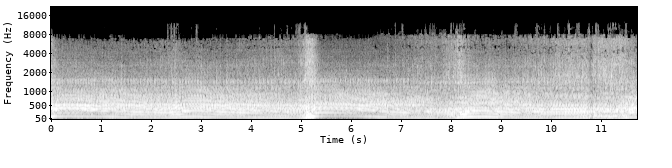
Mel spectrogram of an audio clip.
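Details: 1998 BMW E36 328i, rebuilt M52B28 six after head gasket replacement, first start on cheap break-in oil: settles into a steady idle, clean blips rising and falling smoothly, no knocks or misses; healthy.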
